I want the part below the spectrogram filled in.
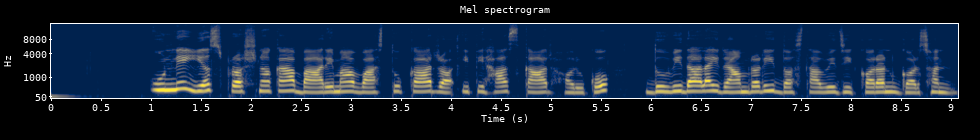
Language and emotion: Nepali, neutral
